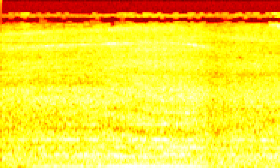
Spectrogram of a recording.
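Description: A motor vehicle's engine passing on the road: a low, steady hum with road noise that swells over most of the two seconds and eases off near the end.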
